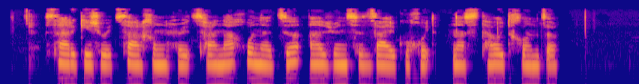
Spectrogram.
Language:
Abkhazian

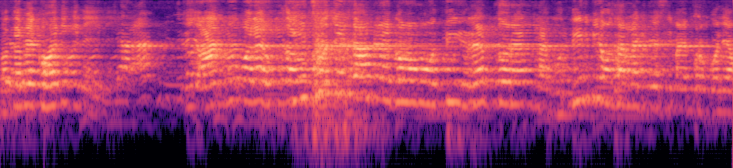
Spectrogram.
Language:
Thai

